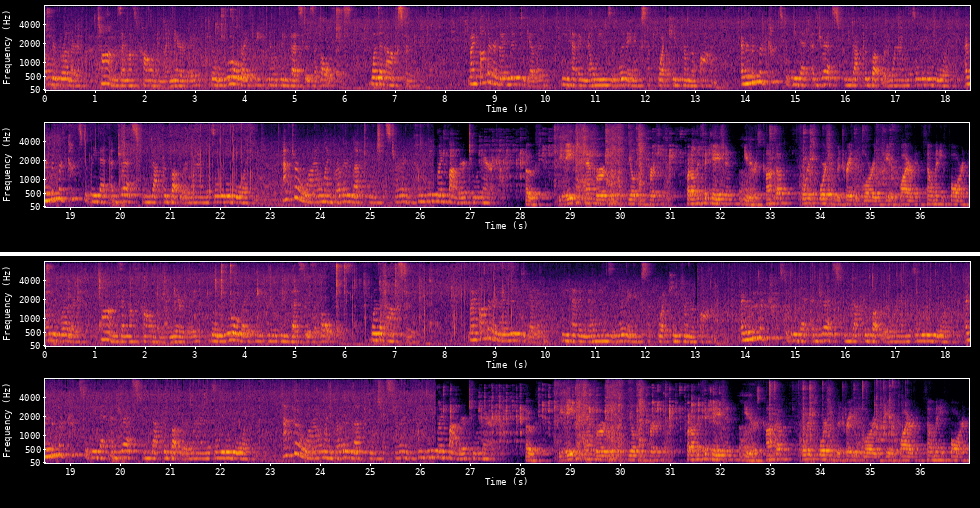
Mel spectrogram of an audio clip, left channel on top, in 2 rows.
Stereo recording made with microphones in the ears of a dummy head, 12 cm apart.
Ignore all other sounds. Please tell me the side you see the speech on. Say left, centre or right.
left.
